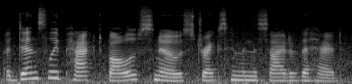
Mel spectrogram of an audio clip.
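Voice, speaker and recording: A woman's voice: lively intonation, normal speed, noisy background. A woman narrating a dramatized fantasy story from a script. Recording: rumbling background ambience.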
